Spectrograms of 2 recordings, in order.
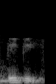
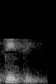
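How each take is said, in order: First: The word starts with a b sound. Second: The word starts with a p sound.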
